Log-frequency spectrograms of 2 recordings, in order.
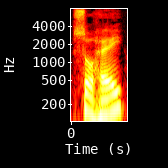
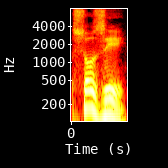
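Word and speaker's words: Söze: Alguns diziam sori, outros sozi.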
